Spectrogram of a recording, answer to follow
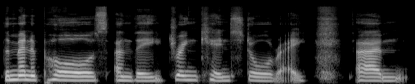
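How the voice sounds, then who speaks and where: A middle-aged British woman with a croaky, congested voice from a cold, hosting a casual live stream where she reads news aloud and chats to viewers. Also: on the low side, fairly even intonation, takes it slowly, no echo. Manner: chatty, reads chat comments aloud and greets viewers.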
